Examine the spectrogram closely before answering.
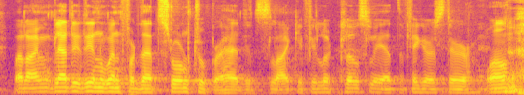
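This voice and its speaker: At a fairly quick pace, a man with a Swedish accent speaks in a fairly low pitch. His intonation stays fairly even over noticeable background noise. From Sweden. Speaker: toy collector panelist. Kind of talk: convention panel presentation.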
